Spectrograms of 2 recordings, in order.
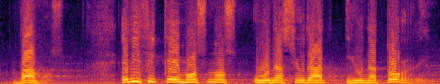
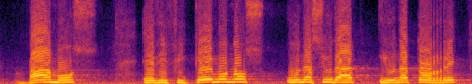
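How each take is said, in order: No difference in how they are said.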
